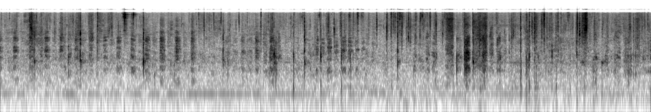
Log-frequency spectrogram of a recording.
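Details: Ball play with a dog, Ann Arbor pet care setting: continuous quick panting as airy noise bursts, interspersed with sharp clicks, over a faint low steady hum.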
